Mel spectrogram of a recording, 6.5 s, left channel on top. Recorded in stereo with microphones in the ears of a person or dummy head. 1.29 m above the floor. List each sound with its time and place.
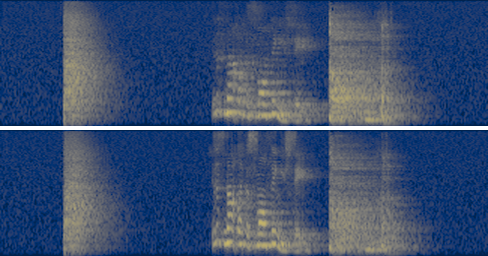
0.8 s a gunshot: 45° left (ahead or behind), 3 m
2.8 s a woman speaking: 55° right (ahead or behind), 0.7 m
4.4 s a cough: 75° left (ahead or behind), 1.4 m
